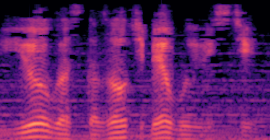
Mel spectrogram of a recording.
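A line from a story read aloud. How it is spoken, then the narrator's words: Deep voice, imitating someone. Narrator (Russian): пробасил он, явно подражая большаку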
